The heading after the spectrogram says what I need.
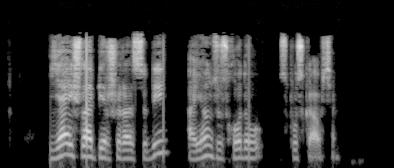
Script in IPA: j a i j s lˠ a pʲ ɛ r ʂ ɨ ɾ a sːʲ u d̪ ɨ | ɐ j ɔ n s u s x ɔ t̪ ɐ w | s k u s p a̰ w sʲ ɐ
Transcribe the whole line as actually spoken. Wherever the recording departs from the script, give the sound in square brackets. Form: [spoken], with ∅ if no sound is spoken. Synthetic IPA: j a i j [ʂ] lˠ a pʲ ɛ r ʂ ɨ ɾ a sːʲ u d̪ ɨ | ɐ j ɔ n [z] u s x ɔ [d̪] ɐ w | s [p] u s [k] a̰ w sʲ ɐ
